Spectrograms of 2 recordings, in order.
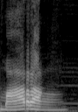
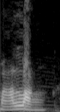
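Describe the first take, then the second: First: The middle consonant is a flapped R sound. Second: The middle consonant is a clear L sound. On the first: The speaker calls it wrong. "Kalau nggak double jadinya bacanya Marang" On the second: The speaker calls it right. "Bacanya baru jadinya Malang"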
